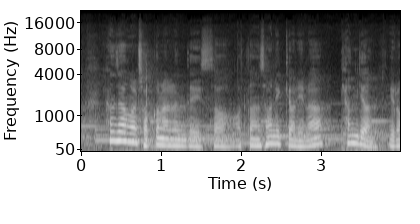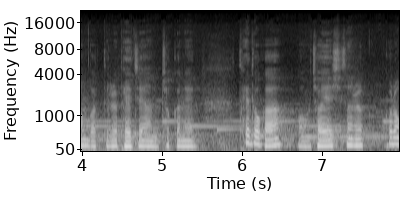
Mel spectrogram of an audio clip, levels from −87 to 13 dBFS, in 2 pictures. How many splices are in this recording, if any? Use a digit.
1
